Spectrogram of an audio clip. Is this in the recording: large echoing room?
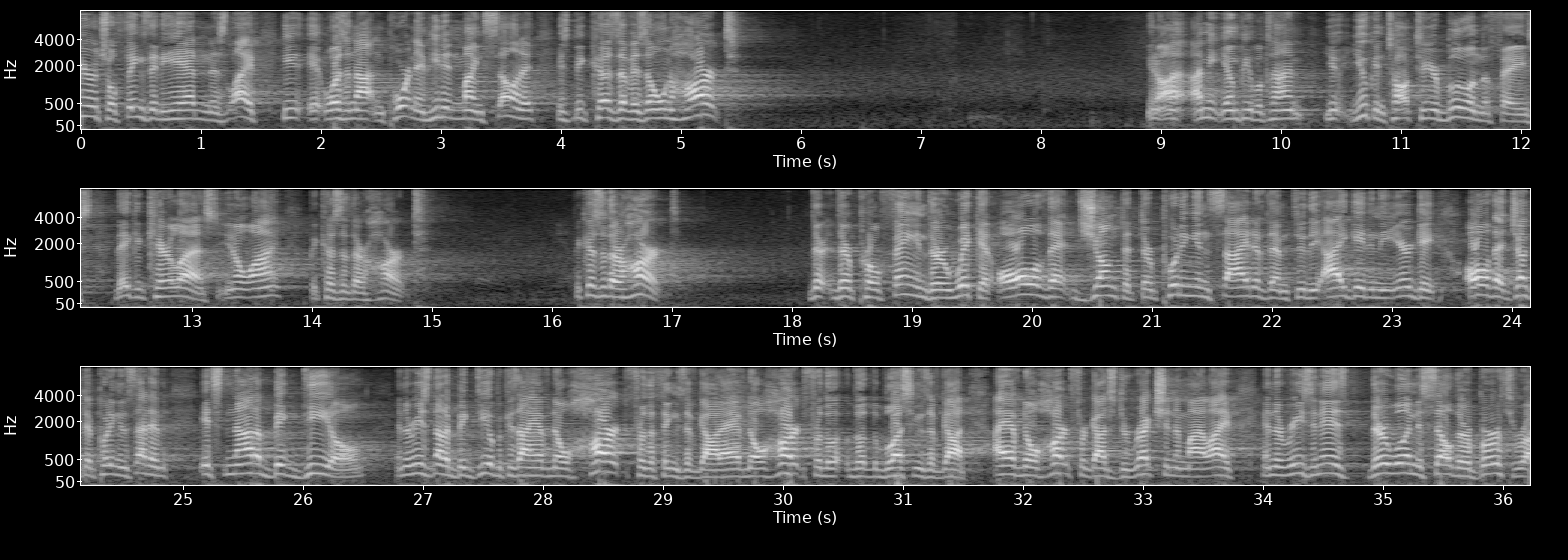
yes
